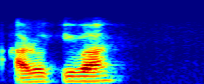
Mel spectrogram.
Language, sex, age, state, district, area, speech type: Assamese, male, 60+, Assam, Tinsukia, rural, conversation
